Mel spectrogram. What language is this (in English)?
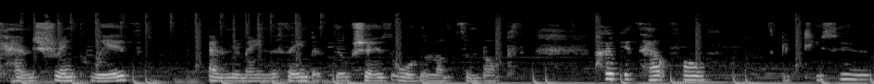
English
